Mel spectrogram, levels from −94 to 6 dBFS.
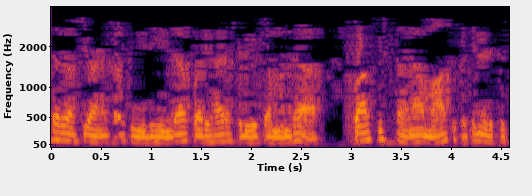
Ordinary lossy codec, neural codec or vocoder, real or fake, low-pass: AAC, 16 kbps; none; real; 3.6 kHz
